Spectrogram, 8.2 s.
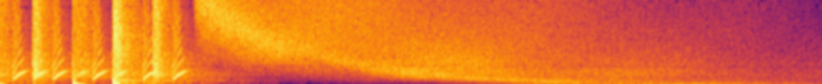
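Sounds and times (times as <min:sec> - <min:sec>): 
trap beat: 0:00.0 - 0:02.5.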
